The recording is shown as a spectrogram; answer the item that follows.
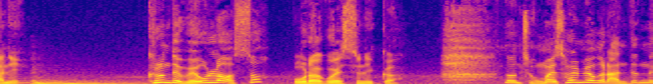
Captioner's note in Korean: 한숨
